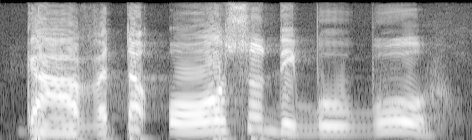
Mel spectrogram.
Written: Gavarta Osso Di Bur Bur

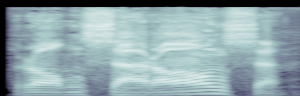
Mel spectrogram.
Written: Ronca Ronca

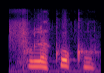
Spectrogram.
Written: Fula Coco

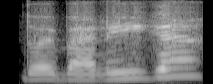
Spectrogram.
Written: Doi Bariga

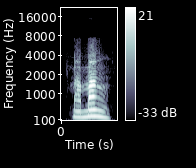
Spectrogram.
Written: Mamam

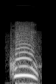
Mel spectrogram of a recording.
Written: Cu

